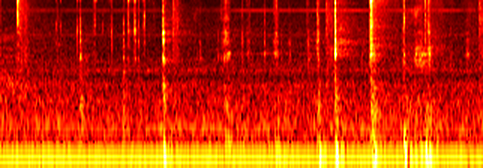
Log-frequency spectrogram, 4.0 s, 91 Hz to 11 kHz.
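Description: Light clicks and taps of a Klein Tools 7-in-1 nut driver's nesting metal sockets being fitted back together by hand. One click comes about a third of the way in, and a cluster of sharper clicks follows in the second half. A steady low hum runs underneath.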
